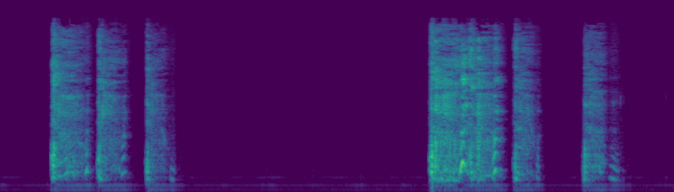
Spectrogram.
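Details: Morning phlegmy cough, again: two runs of three harsh, rattly, wet coughs separated by a pause, nearly choking; a productive cough.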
